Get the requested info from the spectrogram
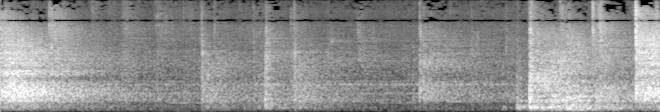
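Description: A cricket bat hits a ball sharply right at the start. Several more thuds follow as balls bounce and strike, each with a long echo in a large hall.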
